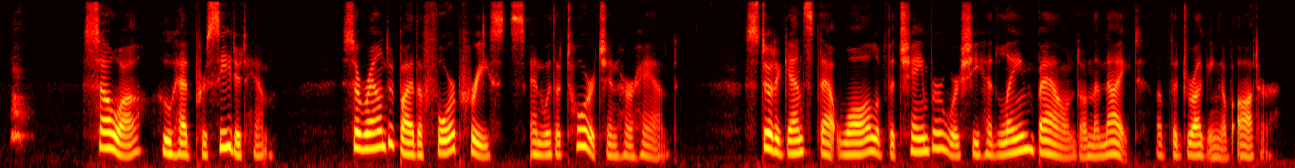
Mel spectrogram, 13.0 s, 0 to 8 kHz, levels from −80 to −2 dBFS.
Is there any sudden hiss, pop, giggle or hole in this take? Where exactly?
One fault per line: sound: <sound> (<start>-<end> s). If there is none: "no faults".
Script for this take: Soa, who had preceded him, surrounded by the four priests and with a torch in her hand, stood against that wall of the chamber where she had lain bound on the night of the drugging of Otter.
sound: bark (0.1-0.4 s)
